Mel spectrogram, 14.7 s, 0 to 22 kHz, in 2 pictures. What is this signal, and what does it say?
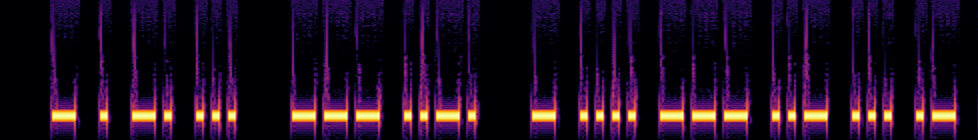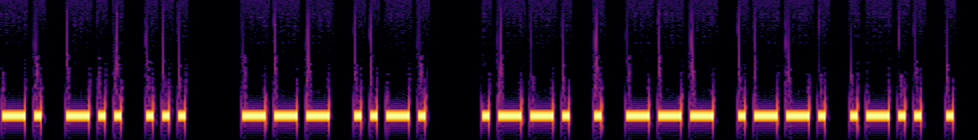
Morse code, heard as a keyed tone, about 21 wpm, 700 Hz. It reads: TENS OF THOUSANDS OF PEOPLE
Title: Sentences with 4-Word Phrases - 20wpm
